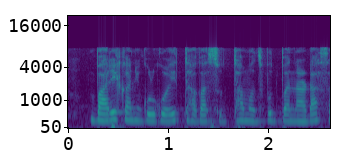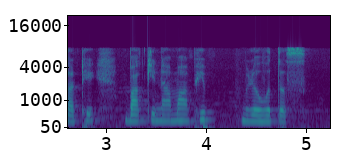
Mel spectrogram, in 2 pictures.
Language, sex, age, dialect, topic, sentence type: Marathi, female, 46-50, Northern Konkan, agriculture, statement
